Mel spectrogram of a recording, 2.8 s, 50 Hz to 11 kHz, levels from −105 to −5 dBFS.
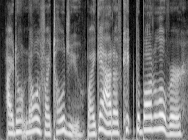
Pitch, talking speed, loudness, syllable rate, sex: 240 Hz, 275 wpm, -16 LUFS, 6.9 syllables/s, female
